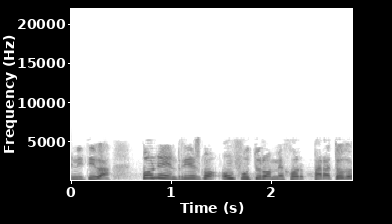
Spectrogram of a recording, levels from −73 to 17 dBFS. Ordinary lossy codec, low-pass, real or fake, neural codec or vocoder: none; 5.4 kHz; real; none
